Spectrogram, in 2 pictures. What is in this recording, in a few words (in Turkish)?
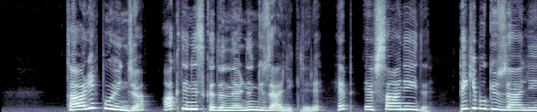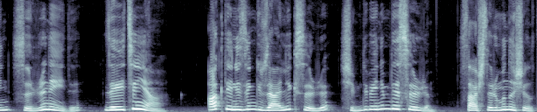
reklam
